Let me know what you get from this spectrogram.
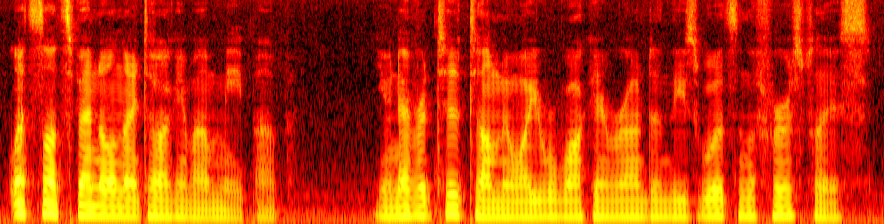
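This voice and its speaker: A man playing a protective older male werewolf loner, gentle and conversational, in an intimate audio roleplay. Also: lowish voice, slight background noise, close to an everyday voice. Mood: guarded, easygoing. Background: rain ambience sound effects.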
